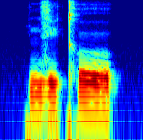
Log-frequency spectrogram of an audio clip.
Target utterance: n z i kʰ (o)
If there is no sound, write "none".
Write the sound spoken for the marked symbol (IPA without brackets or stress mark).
o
